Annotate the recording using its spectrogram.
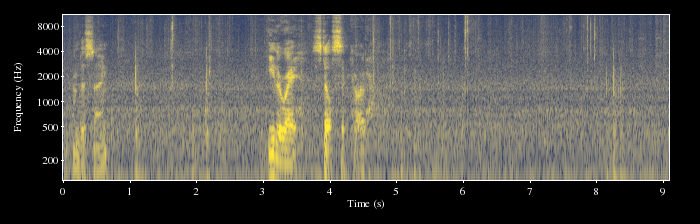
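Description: Trading cards rustle and click as hands shuffle them.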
